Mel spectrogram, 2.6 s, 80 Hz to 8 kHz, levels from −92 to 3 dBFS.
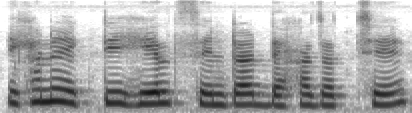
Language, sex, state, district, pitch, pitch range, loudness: Bengali, female, West Bengal, Alipurduar, 255 Hz, 240-270 Hz, -16 LUFS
